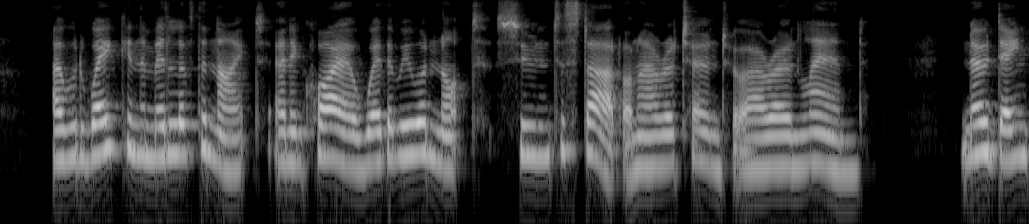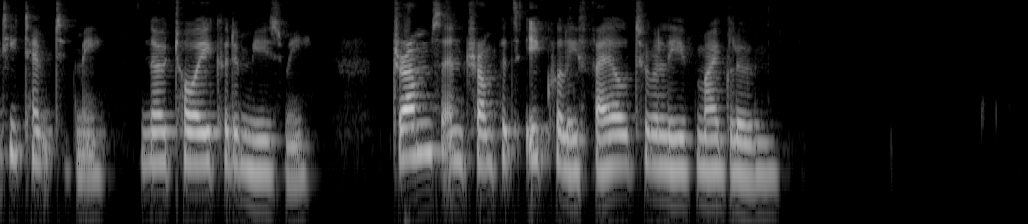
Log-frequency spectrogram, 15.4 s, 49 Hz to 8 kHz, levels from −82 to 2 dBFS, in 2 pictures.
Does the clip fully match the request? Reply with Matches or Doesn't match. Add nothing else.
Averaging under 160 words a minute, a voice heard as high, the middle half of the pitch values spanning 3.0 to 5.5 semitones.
Doesn't match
